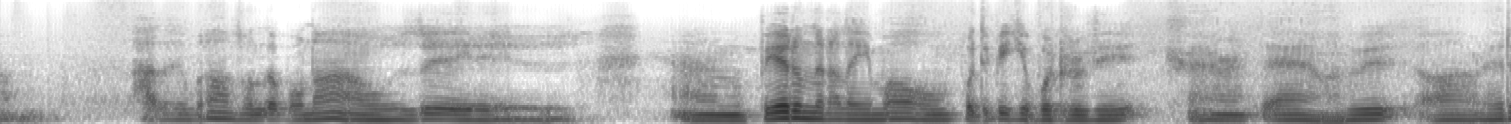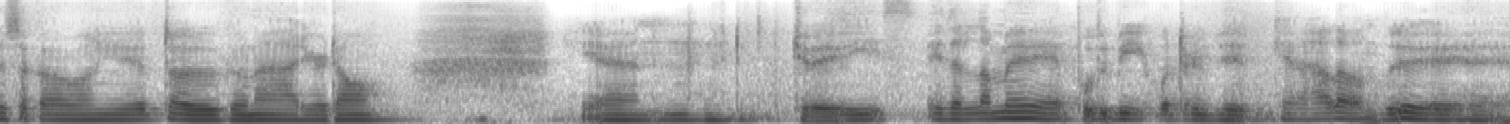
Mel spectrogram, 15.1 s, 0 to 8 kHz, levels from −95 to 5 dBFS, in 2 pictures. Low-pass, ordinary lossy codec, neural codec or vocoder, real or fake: none; none; codec, 16 kHz, 0.5 kbps, X-Codec, HuBERT features, trained on LibriSpeech; fake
